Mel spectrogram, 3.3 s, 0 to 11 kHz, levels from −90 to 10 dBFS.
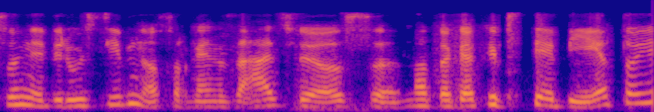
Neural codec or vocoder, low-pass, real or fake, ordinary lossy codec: none; 7.2 kHz; real; AAC, 48 kbps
